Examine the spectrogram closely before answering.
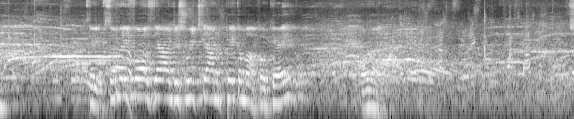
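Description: A young man sings into a microphone over loud concert speakers.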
